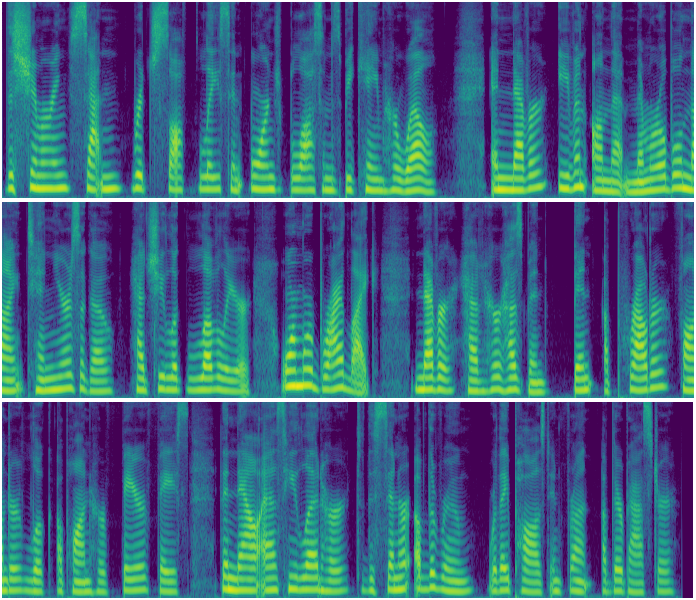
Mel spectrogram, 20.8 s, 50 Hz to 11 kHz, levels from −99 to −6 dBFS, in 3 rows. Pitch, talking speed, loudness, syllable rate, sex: 190 Hz, 180 wpm, -21 LUFS, 5.2 syllables/s, female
